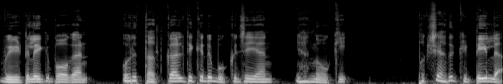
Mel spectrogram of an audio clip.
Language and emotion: Malayalam, sad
